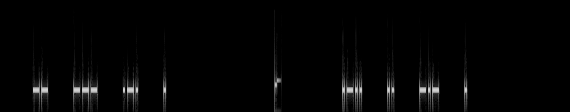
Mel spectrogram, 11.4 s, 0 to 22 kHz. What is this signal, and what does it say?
Morse code, heard as a keyed tone, about 28 wpm, spaced as for 13 wpm, 700 Hz. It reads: MORE LIKE
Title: 4x Character Spacing - Top 100 Words - 28wpm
